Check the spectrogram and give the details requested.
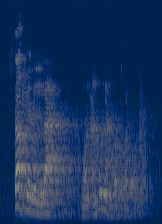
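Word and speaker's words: أستغفر الله: Ya, kalau dia bersambung dengan huruf saja maka jadi kasroh. Istaghfir Allah. Jadi dibacanya nggak enak kalau istaghfir Allah, nggak enak. Jadi dikasrohkan rohnya. Istaghfirillah. Istaghfirillah.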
